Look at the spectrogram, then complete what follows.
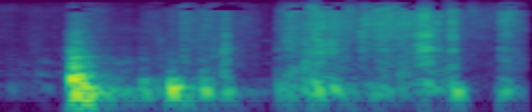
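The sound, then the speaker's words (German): Poppable packaging paper from a parcel crinkles and crackles as it is handled, in two bursts of rustling separated by a brief pause, moderately loud, with no voices. “Oh, dieses Papier, hört mal.”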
